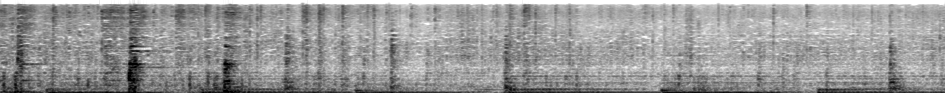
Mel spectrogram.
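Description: Beaten egg frying in hot oil on a tawa, a steady sizzle, with a few sharp metallic clinks against the pan.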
